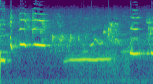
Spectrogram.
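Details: Pied butcherbird in Australia giving rich, mellow whistles: a short low note, a long steady higher whistle, a long low fluty tone, then a final clear whistle, with softer chatter between.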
